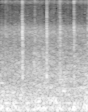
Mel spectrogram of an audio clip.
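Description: Pigeons at a pigeon club in Dharampura coo in soft, rhythmic pulsing notes, close and continuous, with a steady airy background.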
